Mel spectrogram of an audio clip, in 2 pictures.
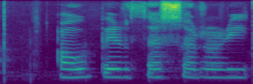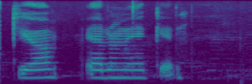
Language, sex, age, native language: Icelandic, male, 9, Icelandic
